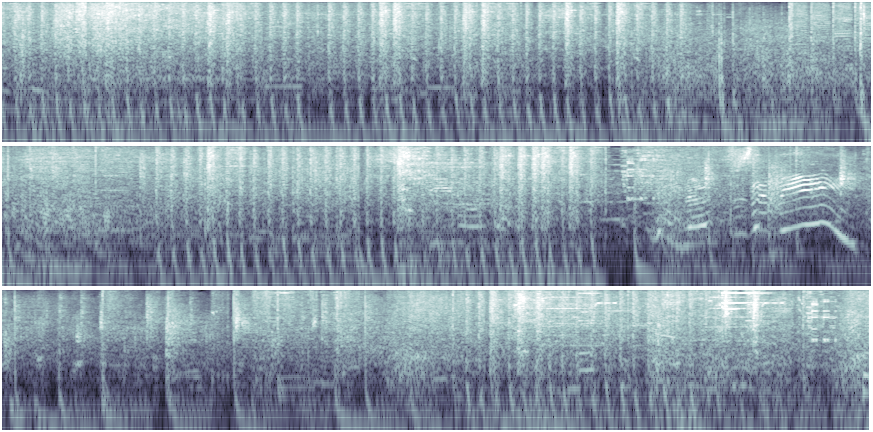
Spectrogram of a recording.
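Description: A volley of gunfire erupts in the mobile shooter game NIKKE: dense, rapid automatic bursts pour out continuously, loud and close, with a short gap midway and character voices heard over the shooting.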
